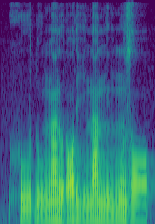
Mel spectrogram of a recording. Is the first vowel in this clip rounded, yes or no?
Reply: yes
